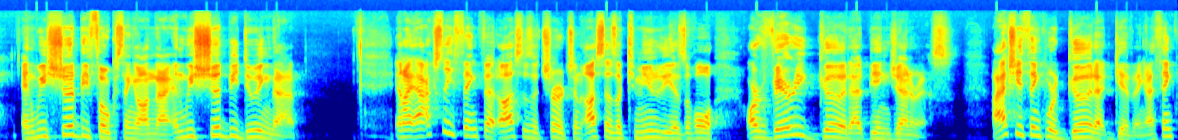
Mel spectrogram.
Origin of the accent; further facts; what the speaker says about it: Manitoba, Canada; growing up in Manitoba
